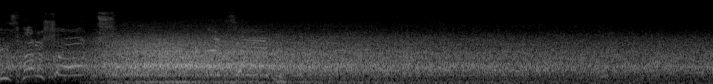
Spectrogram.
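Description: A large crowd bursts into a loud roaring cheer.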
